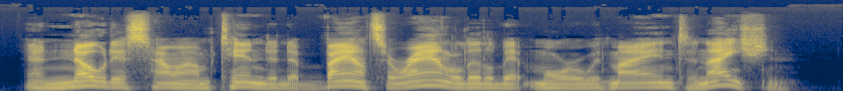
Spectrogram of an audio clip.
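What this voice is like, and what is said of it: East Texas twang, high forward placement. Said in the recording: “you can definitely still hear that twang as opposed to that West Texas drawl. So going with that twang, that's more that East Texas sound ... that placement is definitely higher and more forward”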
